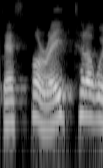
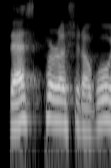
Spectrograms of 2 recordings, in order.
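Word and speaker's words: desperate: 없어라고 이렇게 얘기하는 사람들은 자 이것도 데스퍼레이트라고 읽으시면 안 돼요 형용사라서 발음하실 때 데스퍼렛이라고 읽으셔야 됩니다 그래서 dest가 뭐예요 절박한이란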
